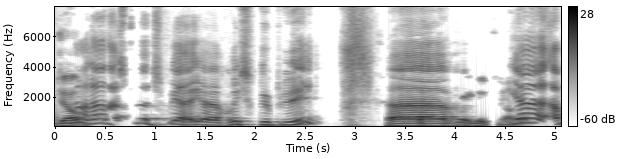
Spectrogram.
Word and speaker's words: Risque de Pluie: Joel's quite good at pronunciations, aren't you, Joel? Go on, Joel. No, that's good. Yeah. Risque de Pluie.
